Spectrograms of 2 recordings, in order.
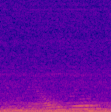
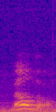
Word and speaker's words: Melville: So many people came that in the 1850s Herman Cover up the last syllable, V-I-L-L-E. Melville Melville, good.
